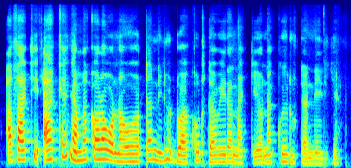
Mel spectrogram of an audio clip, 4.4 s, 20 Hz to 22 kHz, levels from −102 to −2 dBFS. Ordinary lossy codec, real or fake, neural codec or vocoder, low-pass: none; fake; codec, 44.1 kHz, 7.8 kbps, DAC; 19.8 kHz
